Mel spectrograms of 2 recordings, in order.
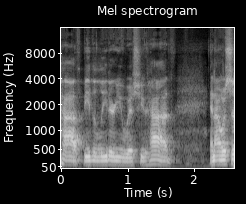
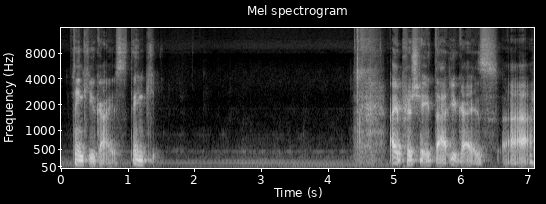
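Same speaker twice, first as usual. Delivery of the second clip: emotional, teary, choked-up voice; 4 dB quieter than usual. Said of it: "I feel weird getting emotional on camera".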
